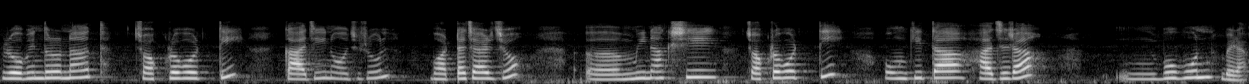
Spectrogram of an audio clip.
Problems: none marked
